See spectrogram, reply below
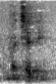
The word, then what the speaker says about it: Machete: How do you say it? Machete or Machete? – Machete. – Yeah, yeah. – Machete. – Yeah, that's how he says it.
